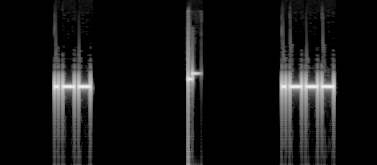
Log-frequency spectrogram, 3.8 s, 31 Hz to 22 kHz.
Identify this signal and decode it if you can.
Morse code, heard as a keyed tone, about 30 wpm, 700 Hz. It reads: W J
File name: Single-Letter-Number-30wpm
